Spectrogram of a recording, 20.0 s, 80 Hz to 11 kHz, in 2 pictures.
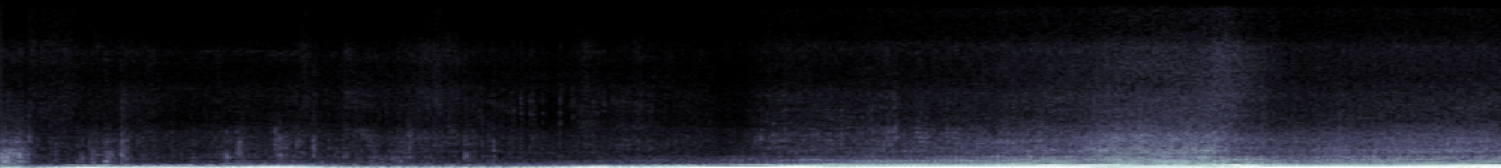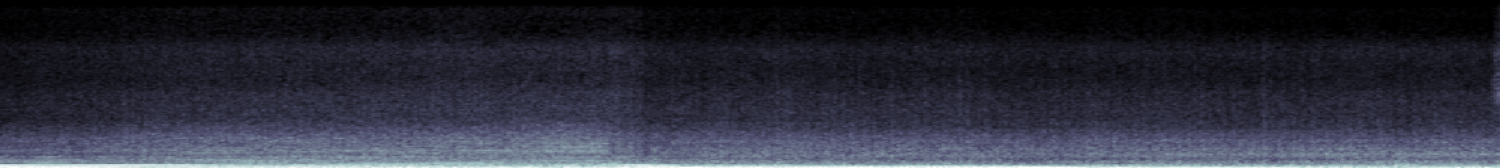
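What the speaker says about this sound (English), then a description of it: "Let's go ahead and here in a second we'll get a" A Ford Super Duty with a 6.2 engine and 4-inch Flowmaster exhaust revs at wide open throttle, loud deep rumbling pulls rising and falling, then holding a steady roar, close and alone.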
